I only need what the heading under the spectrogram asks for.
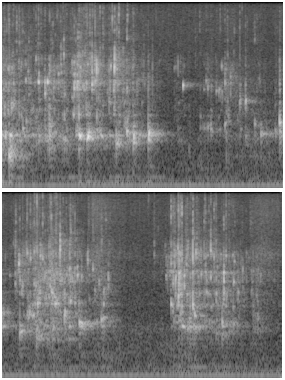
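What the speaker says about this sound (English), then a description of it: "wring the excess water out of this yarn" Water splatters and drips in several bursts as wet yarn is squeezed, with brief quieter pauses between the trickles.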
